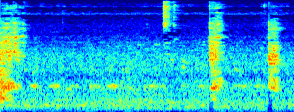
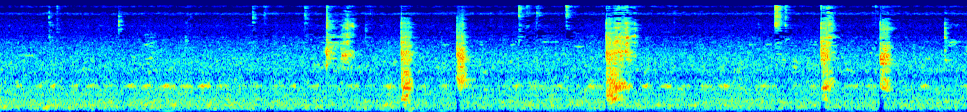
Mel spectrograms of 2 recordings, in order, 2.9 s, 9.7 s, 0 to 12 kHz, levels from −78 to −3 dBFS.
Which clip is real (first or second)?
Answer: second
